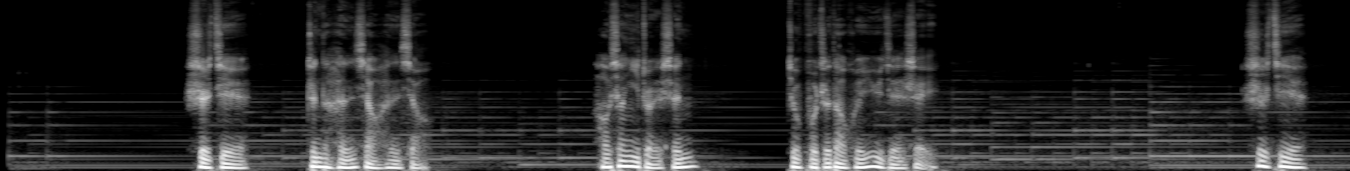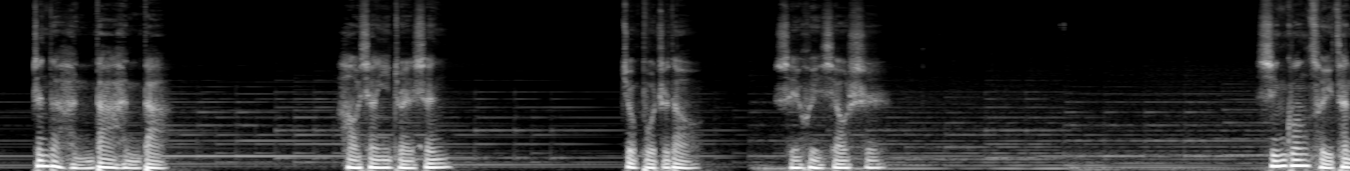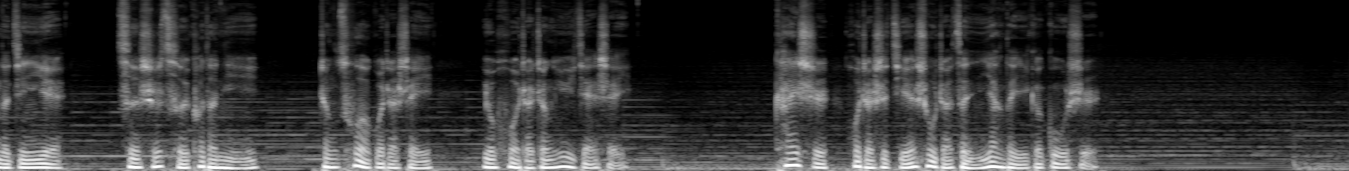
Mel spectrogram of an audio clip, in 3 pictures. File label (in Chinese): 电台 主持 情感 电台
